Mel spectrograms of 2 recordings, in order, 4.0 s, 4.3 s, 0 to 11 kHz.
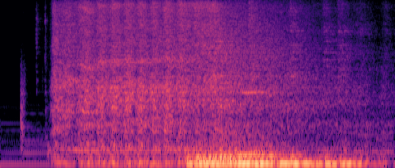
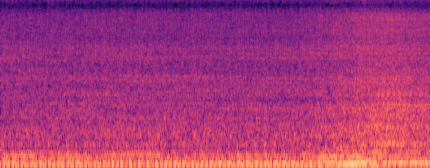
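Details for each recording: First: Peugeot 205 GTI 1.6 start during restoration after earths cleaned and fuse board tidied, with the lights looking a little weak; starter churns a couple of seconds, nearly fires with uneven pulses but doesn't catch. Cause not confirmed. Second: Peugeot 205 GTI 1.6 under restoration, after starter issue addressed by cleaning earths and tidying fuse board: fires up and settles into steady even run, gentle rise with a touch of gas; running healthily.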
